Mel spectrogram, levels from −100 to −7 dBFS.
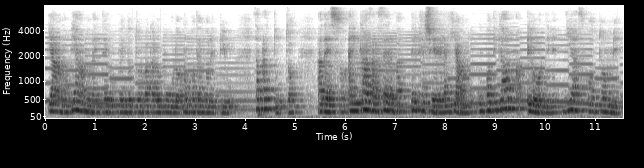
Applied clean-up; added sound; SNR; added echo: none; Wind instrument, woodwind instrument; 14 dB; reverberation time 0.8 s.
